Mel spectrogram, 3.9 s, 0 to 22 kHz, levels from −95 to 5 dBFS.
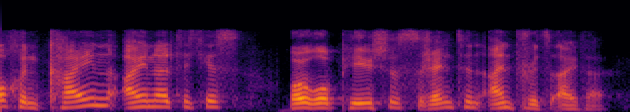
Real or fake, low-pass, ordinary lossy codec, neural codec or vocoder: fake; 7.2 kHz; Opus, 24 kbps; codec, 16 kHz in and 24 kHz out, 0.9 kbps, LongCat-Audio-Codec, fine tuned four codebook decoder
